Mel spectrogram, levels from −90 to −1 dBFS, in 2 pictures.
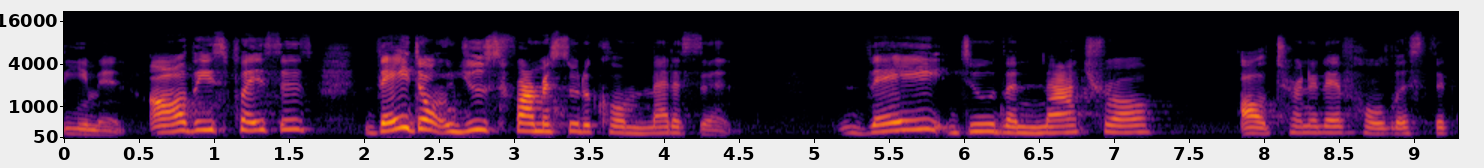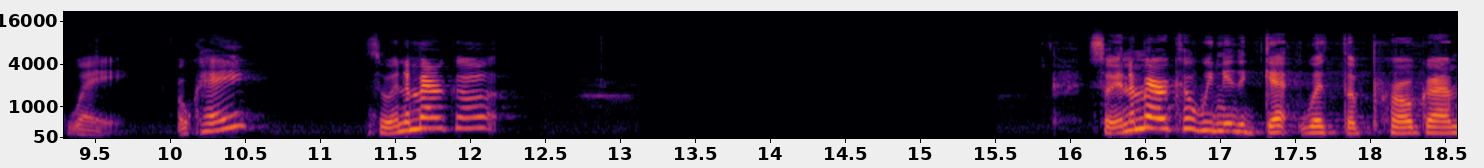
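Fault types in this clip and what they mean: Rebuffering stall: The speech breaks off at 13.13 s and falls completely silent until 15.51 s, then picks up again at exactly the point it left, with "so in", so nothing is skipped and the clip simply runs about 2.38 s longer. The cause is playback outrunning the download: the player emptied its store of received audio, paused while waiting for more data, and resumed once enough had arrived.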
